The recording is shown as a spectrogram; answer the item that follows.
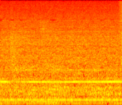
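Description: Steady background hiss with a faint, even electrical hum.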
